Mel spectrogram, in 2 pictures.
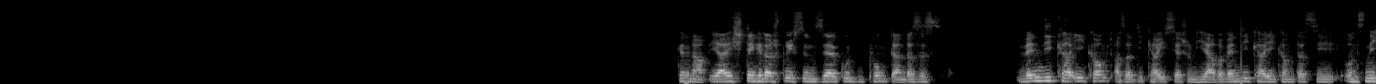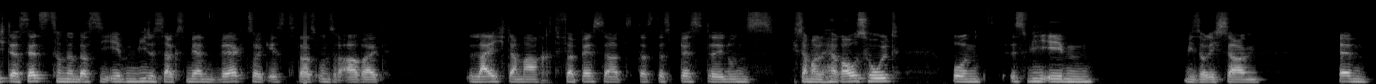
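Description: At 6.85–6.89 s, 12.41–12.43 s, 15.35–15.37 s and 16.80–16.83 s, a repeated buffer is heard: new audio arrived late, so one roughly 11 ms piece, which fits a 512-sample buffer, replays two to four times as a brief buzz. Unlike a dropout, nothing goes silent.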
